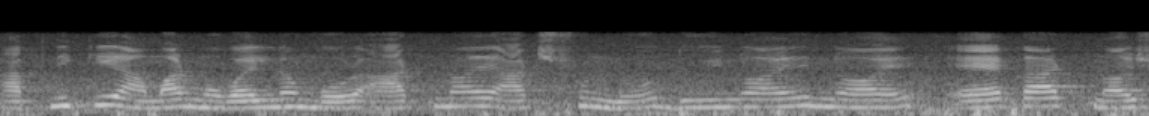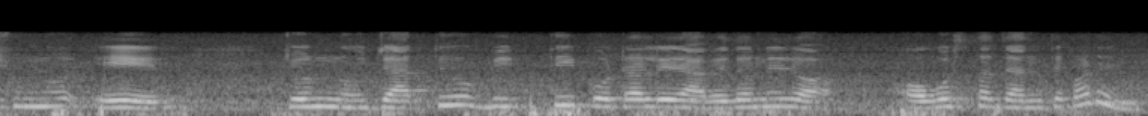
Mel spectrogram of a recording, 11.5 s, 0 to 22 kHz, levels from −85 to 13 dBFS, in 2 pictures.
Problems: constant background noise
